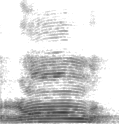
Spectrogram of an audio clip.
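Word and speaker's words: wrong: है इसी तरह देखिए डब्लू के बाद आया हुआ आर भी गड़बड़ करता है डब्लू को चुप करा देता है अत डब्लू साइलेंट रहता है इसका मतलब डब्लू का उच्चारण नहीं होगा तो रंग जब डब्लू का नंबर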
